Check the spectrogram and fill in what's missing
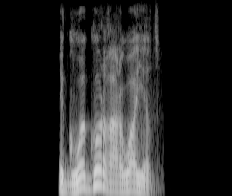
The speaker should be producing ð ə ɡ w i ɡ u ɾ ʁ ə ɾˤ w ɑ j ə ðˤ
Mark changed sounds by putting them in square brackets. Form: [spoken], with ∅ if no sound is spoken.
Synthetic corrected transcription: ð ə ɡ w [æ] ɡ [ʊ] ɾ ʁ ə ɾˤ w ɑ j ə ðˤ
